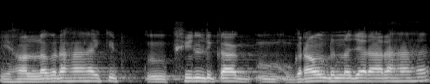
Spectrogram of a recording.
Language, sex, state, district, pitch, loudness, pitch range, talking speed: Bhojpuri, male, Bihar, Sitamarhi, 150 Hz, -16 LUFS, 130-150 Hz, 195 wpm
